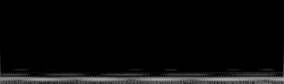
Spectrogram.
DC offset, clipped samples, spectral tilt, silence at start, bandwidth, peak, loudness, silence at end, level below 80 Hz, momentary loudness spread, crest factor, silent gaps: under 0.1%; under 0.1%; -10.5 dB/octave; 0 s; 0.8 kHz; -20 dBFS; -31 LUFS; 0 s; -56 dBFS; 6 LU; 10 dB; none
